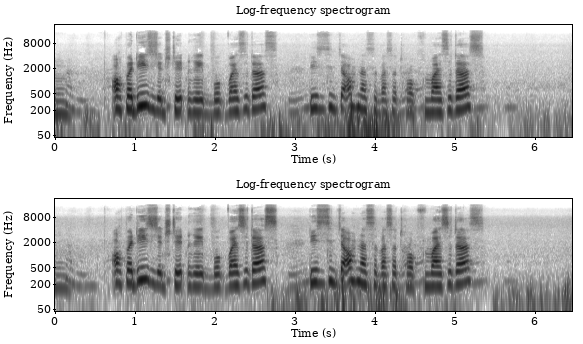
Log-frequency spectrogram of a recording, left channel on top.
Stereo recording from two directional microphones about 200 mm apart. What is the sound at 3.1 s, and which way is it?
Speech, 20° right (ahead or behind).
